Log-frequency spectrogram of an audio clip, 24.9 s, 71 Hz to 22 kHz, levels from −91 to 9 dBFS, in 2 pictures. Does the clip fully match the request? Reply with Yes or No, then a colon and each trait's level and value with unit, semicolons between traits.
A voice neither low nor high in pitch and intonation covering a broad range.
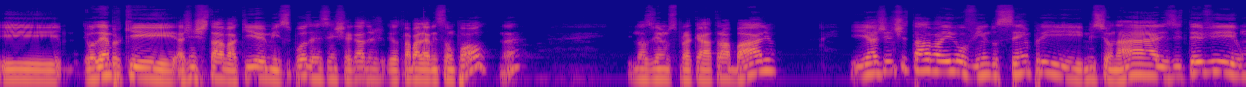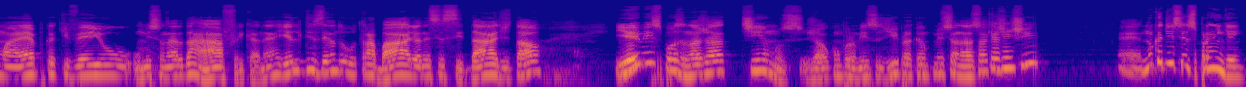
Yes: medium, 145 Hz; wide, 7.3 semitones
